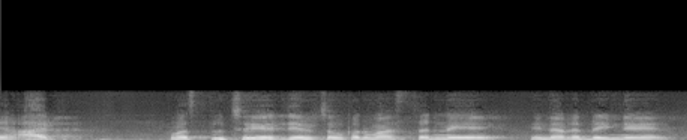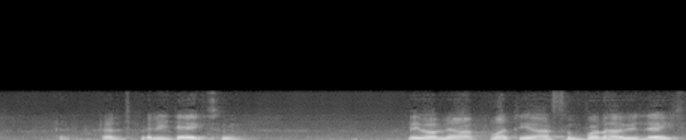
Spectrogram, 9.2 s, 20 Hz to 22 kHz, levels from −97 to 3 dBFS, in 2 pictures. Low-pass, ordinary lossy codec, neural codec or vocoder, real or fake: none; none; codec, 16 kHz, 1 kbps, FunCodec, trained on LibriTTS, 50 frames a second; fake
